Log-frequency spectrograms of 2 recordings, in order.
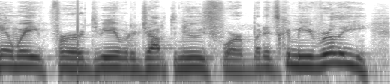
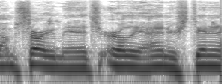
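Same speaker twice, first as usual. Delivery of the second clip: ordinary delivery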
